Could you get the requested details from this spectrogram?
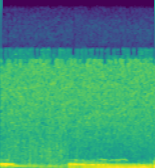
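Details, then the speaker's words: Stethoscope chest auscultation of a patient during a bronchial asthma attack: sustained musical whistling at several pitches at once, dry wheezes from bronchospasm and viscous secretions narrowing the bronchi; wheezes. "Сейчас вы слышите сухие хрипы у больного во время приступа бронхиальной"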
